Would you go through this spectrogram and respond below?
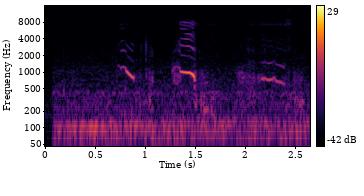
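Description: A dog gives a few short whimpering yips and whines at moderate distance, separate cries over a steady low hum, with no talking.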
